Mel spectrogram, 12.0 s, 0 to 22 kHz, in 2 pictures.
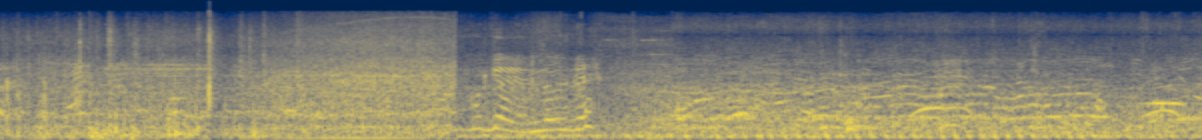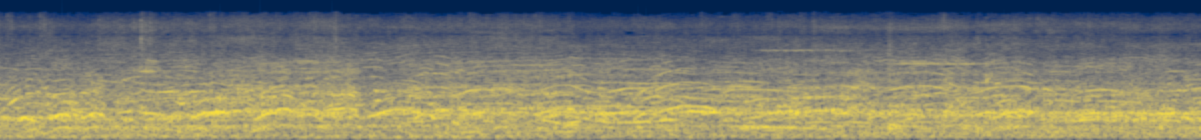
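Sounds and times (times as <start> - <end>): rushing noise: 0.0 - 2.4.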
